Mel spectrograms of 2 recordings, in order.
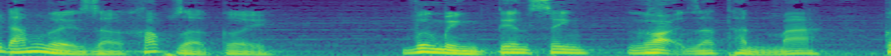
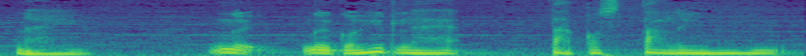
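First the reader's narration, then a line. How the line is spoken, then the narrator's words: Muttering. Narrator (Vietnamese): Mọi người lẩm bẩm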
